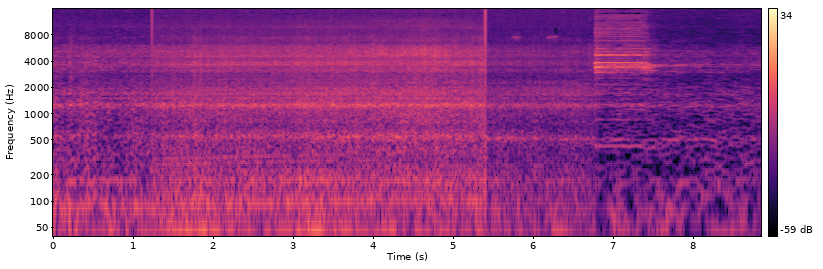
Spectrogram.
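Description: Motorcycle riding in traffic: steady engine and wind noise from the rider's camera. About seven seconds in the sound turns quieter, with a brief high-pitched tone.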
